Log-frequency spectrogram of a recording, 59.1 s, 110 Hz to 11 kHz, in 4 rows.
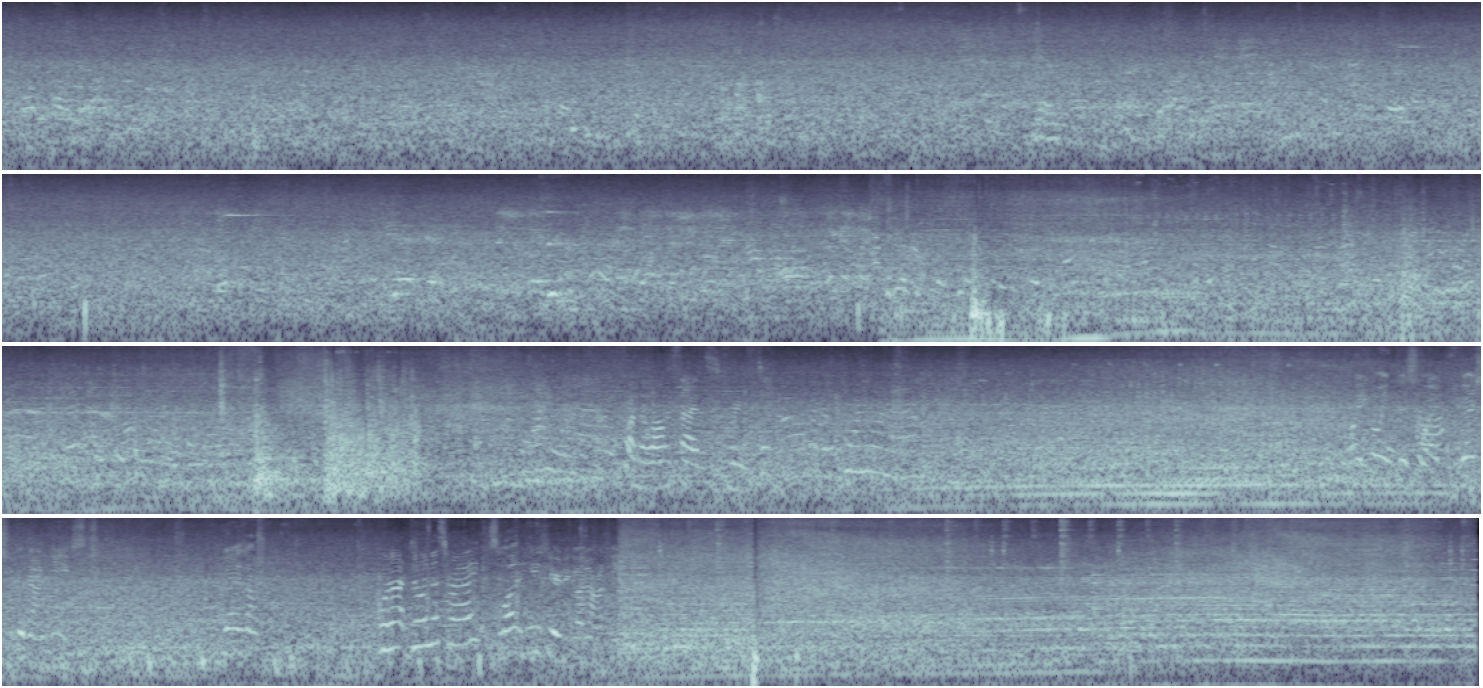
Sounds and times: Speech: 0.0 - 32.7, 34.8 - 41.0, 41.7 - 45.7, 48.1 - 51.4.

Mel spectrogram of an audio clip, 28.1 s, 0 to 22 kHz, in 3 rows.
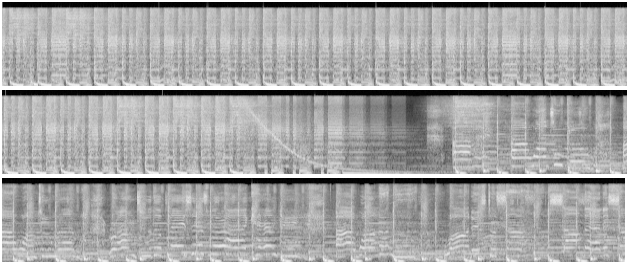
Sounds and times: Techno: 0.0 - 28.1
Trance music: 0.0 - 28.1.

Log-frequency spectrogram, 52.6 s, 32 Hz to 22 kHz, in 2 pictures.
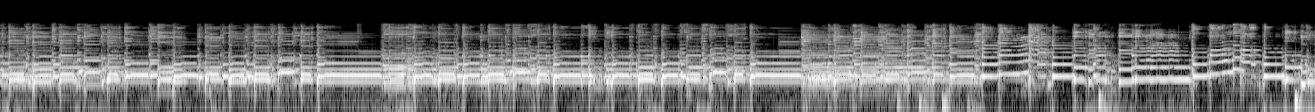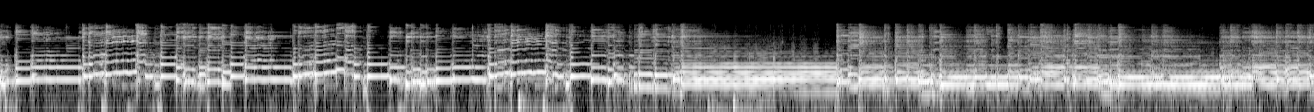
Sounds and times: Electric guitar: 0.0 - 52.5
Strum: 0.0 - 52.5.

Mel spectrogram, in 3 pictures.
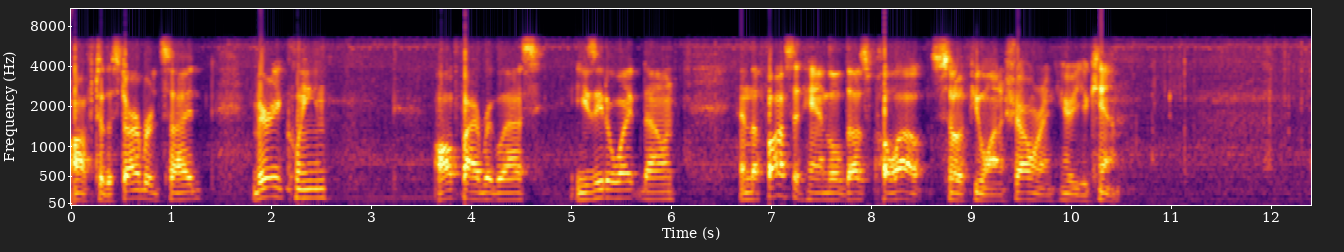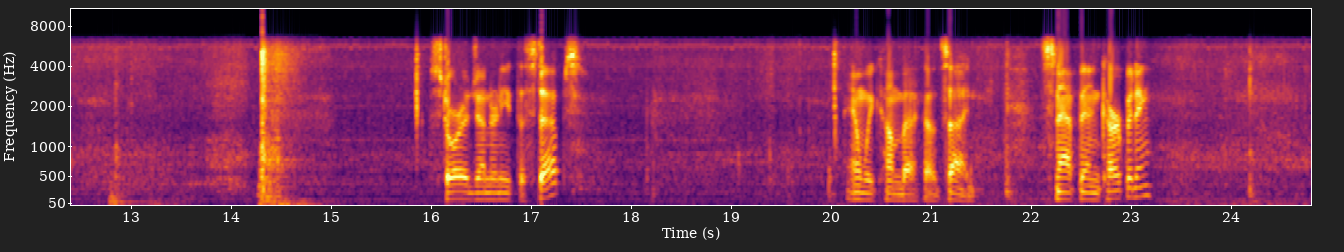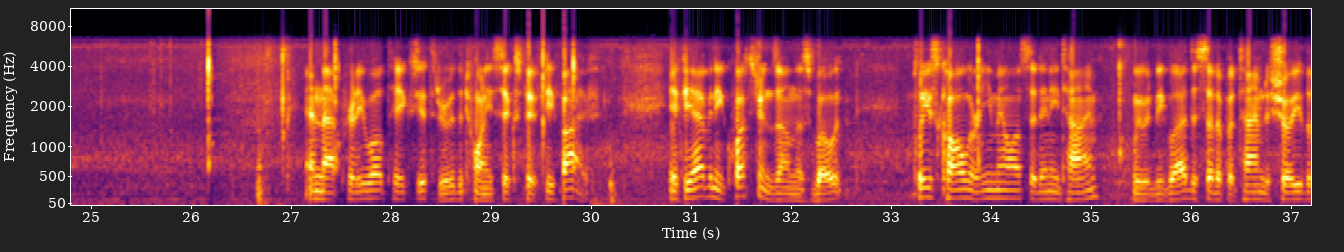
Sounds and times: Speech: 0.0 - 2.6, 3.6 - 6.1, 6.7 - 10.6, 15.9 - 17.6, 20.0 - 21.5, 22.1 - 23.2, 27.1 - 30.1, 30.8 - 32.6, 33.2 - 37.2.

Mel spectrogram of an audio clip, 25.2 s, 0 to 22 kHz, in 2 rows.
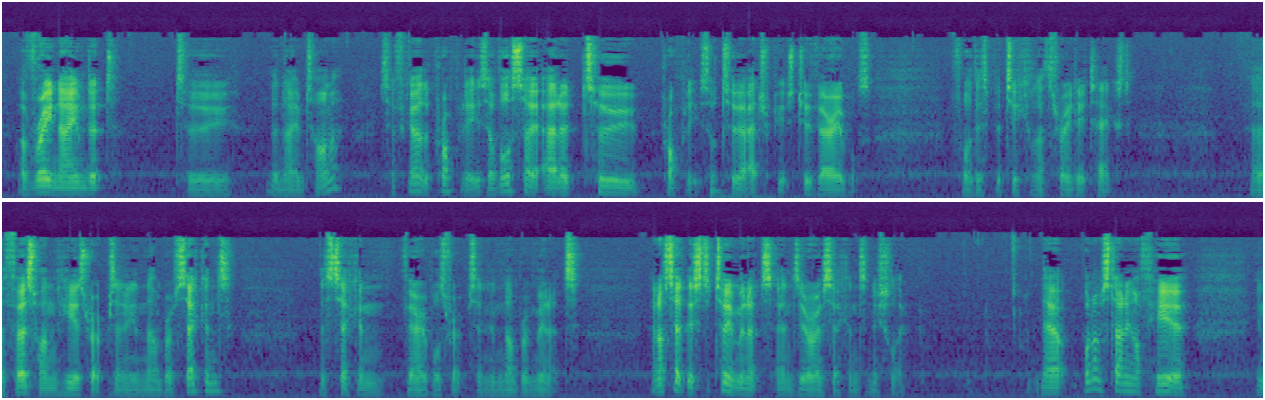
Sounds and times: Speech: 0.2 - 8.8, 9.5 - 11.3, 12.5 - 15.0, 15.8 - 18.4, 19.1 - 21.7, 22.7 - 24.5.

